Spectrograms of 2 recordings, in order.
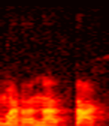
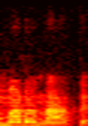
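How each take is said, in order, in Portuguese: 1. A tônica está na última sílaba. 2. A tônica está na penúltima sílaba. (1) "com a tônica na última" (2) "como dizem os nossos irmãos separados"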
